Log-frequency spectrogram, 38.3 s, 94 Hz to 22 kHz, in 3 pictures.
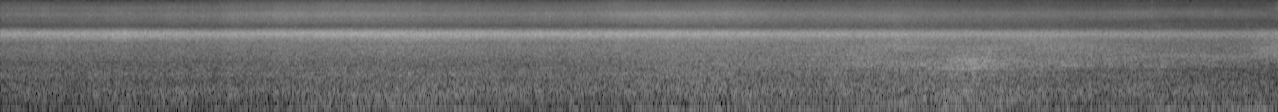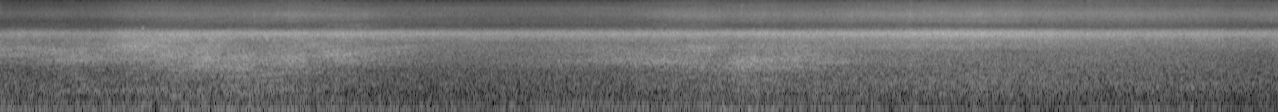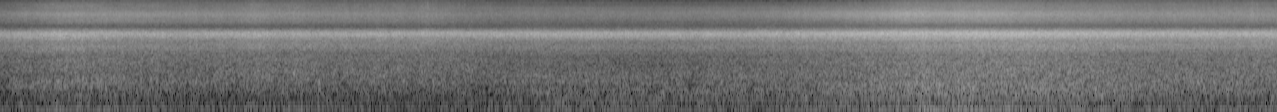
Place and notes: sound of the waves, The sound of rain, Traffic Sound
Changbin Township, 花東海岸公路13號, 8 September 2014, ~14:00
